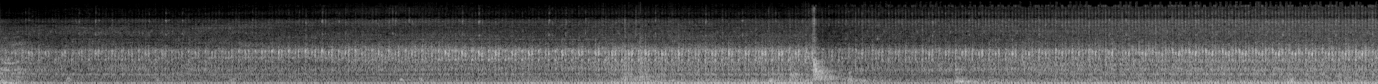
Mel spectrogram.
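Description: A Mercedes W123 diesel engine idles steadily at close range under an open hood, a low, even rumble holding for about fourteen seconds with one brief clicking disturbance midway and no talk.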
